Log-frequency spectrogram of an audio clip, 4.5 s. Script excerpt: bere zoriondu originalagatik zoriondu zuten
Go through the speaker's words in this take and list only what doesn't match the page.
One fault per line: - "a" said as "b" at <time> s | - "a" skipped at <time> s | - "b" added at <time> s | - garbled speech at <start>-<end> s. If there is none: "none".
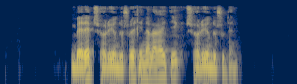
none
